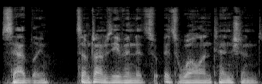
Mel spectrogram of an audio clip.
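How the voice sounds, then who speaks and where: A man with a Southern California accent speaks at a fairly quick pace in a very deep, low, somewhat breathy voice with fairly even intonation, on a very clean recording with a silent background. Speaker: ministry leader, abuse prevention advocate. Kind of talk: interview. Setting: studio.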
